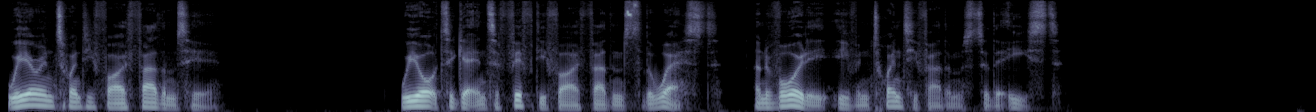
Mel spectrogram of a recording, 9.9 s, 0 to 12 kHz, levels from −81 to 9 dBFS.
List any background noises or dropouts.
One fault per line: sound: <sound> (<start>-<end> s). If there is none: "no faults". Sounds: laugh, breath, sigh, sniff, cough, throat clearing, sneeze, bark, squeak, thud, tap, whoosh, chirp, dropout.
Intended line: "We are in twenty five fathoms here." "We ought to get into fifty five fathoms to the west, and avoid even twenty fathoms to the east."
no faults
